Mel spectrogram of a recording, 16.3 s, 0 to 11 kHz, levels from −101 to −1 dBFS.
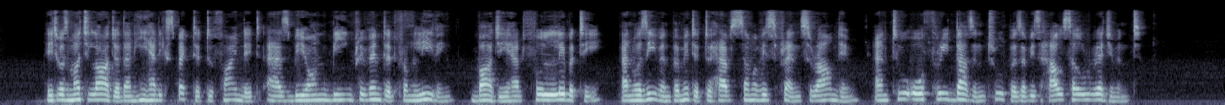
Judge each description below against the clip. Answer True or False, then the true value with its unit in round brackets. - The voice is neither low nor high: True (160 Hz)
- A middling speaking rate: True (160 wpm)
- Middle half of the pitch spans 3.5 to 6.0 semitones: False (2.8 semitones)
